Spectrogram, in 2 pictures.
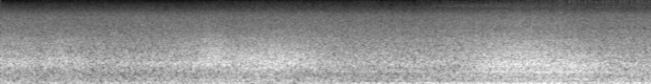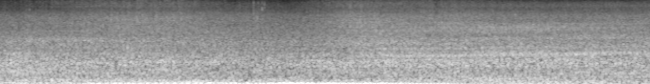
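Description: Road traffic going by: two vehicles swell past in the first few seconds, then a low engine rumble builds and fades over the middle of the stretch.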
